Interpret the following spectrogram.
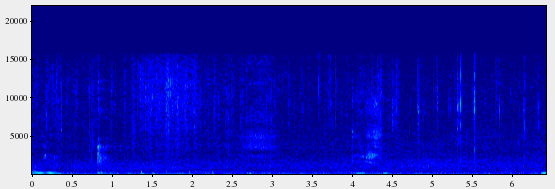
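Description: Flock of rock pigeons and jackdaws feeding on grain on snow: a patter of short taps as beaks peck at the ground, with low pigeon coos at the start and again about four seconds in.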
